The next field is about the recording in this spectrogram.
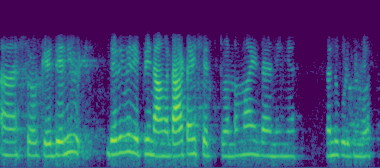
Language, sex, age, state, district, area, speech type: Tamil, female, 18-30, Tamil Nadu, Mayiladuthurai, urban, conversation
